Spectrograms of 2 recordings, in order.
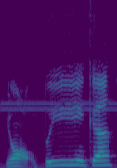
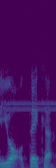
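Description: First: The 'ee' vowel is held long. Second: The 'ee' vowel is clipped short. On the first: The speaker calls it right. "we have يعطيك which is ya madi" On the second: The speaker calls it wrong. "So don't say يعطيك. يعطيك is wrong"

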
